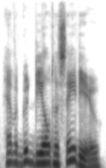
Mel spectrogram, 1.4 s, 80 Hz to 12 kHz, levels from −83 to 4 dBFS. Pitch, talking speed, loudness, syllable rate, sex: 140 Hz, 380 wpm, -14 LUFS, 7.3 syllables/s, male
